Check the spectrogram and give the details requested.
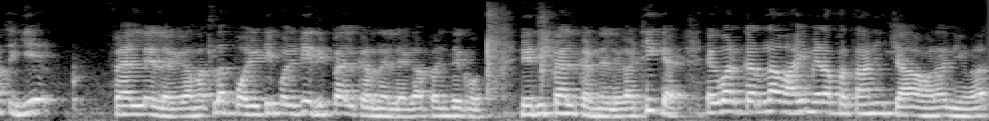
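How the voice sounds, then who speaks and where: Man, physics teacher, classroom lecture, slightly high voice, echoey room. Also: darkish tone. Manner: repetitive, asks students questions. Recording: echoey room, muffled lo-fi, faint noise.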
